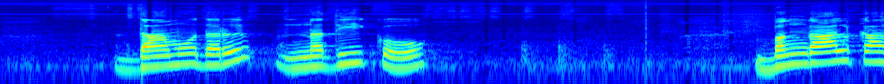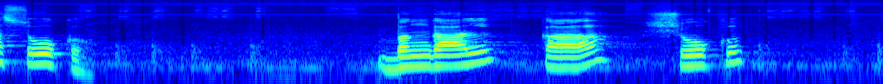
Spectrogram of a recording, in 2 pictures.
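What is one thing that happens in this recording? A man speaks in short phrases, close to a microphone.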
